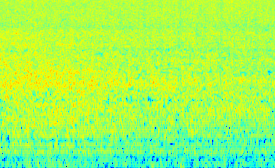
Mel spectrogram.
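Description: Marinated chicken hits hot ghee with whole spices, giving a loud, even hissing sizzle that runs unbroken and close throughout, with no voices.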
